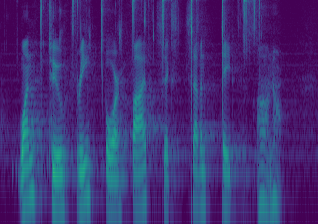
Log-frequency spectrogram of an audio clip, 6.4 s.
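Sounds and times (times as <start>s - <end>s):
person counting and talking: 0.4s - 5.8s
coins clinking while counted out by hand: 0.8s - 5.2s.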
